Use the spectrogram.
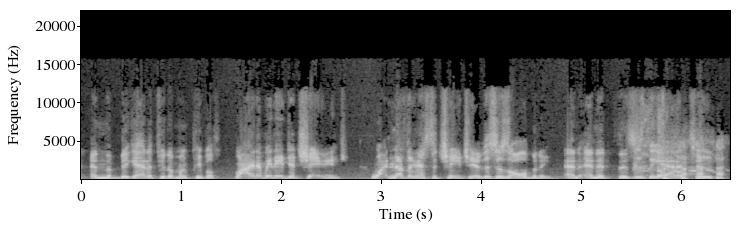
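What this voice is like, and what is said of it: Mild New York City accent. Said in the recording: “I do have a somewhat New York City accent, although I've tried to get rid of it”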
